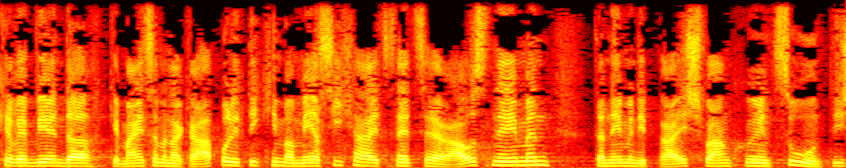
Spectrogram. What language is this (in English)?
German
